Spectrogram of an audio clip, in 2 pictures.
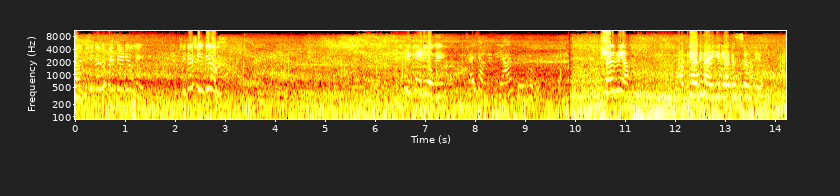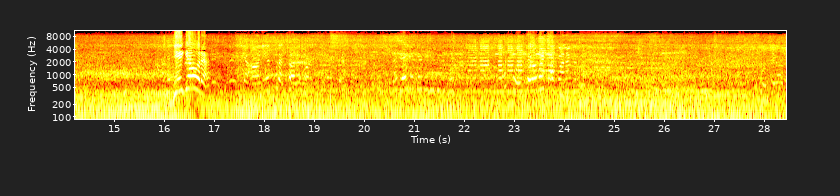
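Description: Young women talk and laugh close by, outdoors.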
